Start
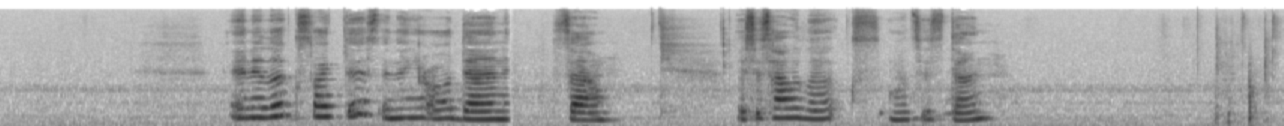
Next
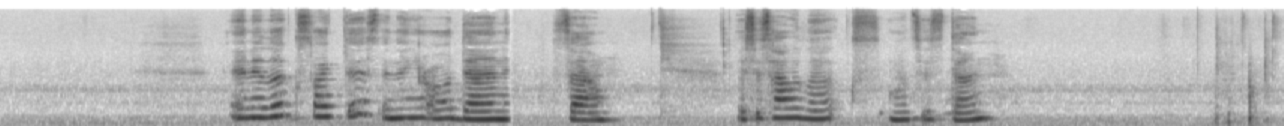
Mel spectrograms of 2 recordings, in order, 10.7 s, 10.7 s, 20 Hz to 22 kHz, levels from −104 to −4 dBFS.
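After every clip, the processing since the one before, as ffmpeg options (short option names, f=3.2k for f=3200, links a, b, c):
-af "equalizer=f=125:t=o:w=1:g=6,equalizer=f=250:t=o:w=1:g=5,equalizer=f=500:t=o:w=1:g=-6,equalizer=f=4k:t=o:w=1:g=-4,volume=-5.5dB"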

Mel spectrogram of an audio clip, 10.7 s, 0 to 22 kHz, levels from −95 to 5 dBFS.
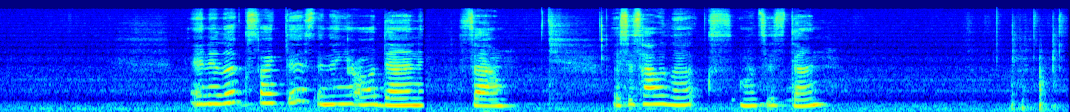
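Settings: -af "aecho=1:1:1.2:0.4"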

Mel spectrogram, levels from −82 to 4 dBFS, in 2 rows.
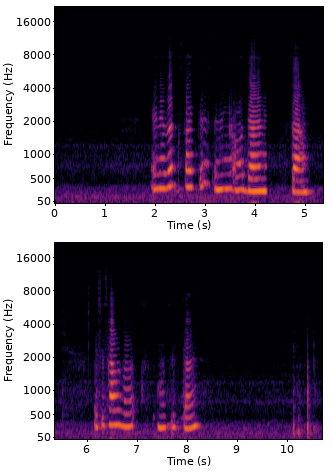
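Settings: -af "adynamicsmooth=sensitivity=1.5:basefreq=930,volume=6dB"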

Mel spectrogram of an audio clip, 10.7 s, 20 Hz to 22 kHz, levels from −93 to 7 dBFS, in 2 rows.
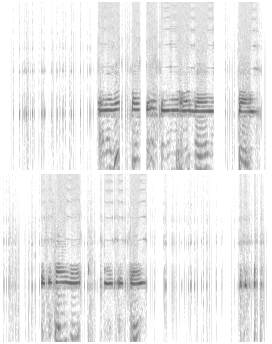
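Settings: -af "afftfilt=real='real(if(lt(b,272),68*(eq(floor(b/68),0)*1+eq(floor(b/68),1)*0+eq(floor(b/68),2)*3+eq(floor(b/68),3)*2)+mod(b,68),b),0)':imag='imag(if(lt(b,272),68*(eq(floor(b/68),0)*1+eq(floor(b/68),1)*0+eq(floor(b/68),2)*3+eq(floor(b/68),3)*2)+mod(b,68),b),0)':win_size=2048:overlap=0.75,acompressor=threshold=-34dB:ratio=16,aeval=exprs='val(0)*gte(abs(val(0)),0.00473)':c=same"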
